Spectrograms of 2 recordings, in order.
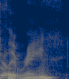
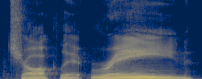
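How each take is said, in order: First: It is said in a normal everyday speaking voice. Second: It is said in a put-on radio announcer voice. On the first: "like a normal individual" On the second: "Radio voice"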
